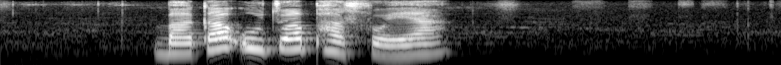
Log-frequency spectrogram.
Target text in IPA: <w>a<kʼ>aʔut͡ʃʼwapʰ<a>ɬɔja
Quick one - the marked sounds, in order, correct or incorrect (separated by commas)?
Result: incorrect, correct, correct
